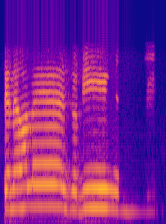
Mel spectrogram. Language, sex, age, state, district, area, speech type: Assamese, female, 30-45, Assam, Sonitpur, rural, conversation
